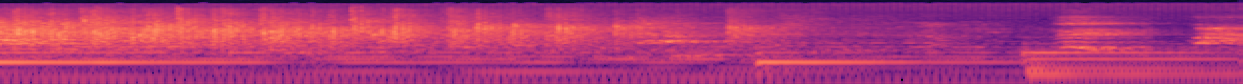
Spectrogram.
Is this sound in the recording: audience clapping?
yes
